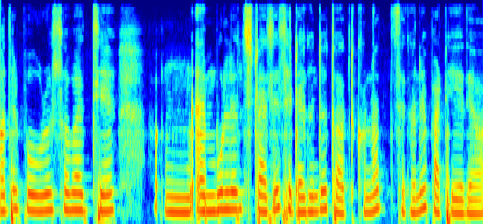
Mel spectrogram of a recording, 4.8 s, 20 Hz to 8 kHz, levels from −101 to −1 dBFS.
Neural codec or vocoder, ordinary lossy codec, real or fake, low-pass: none; none; real; 7.2 kHz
